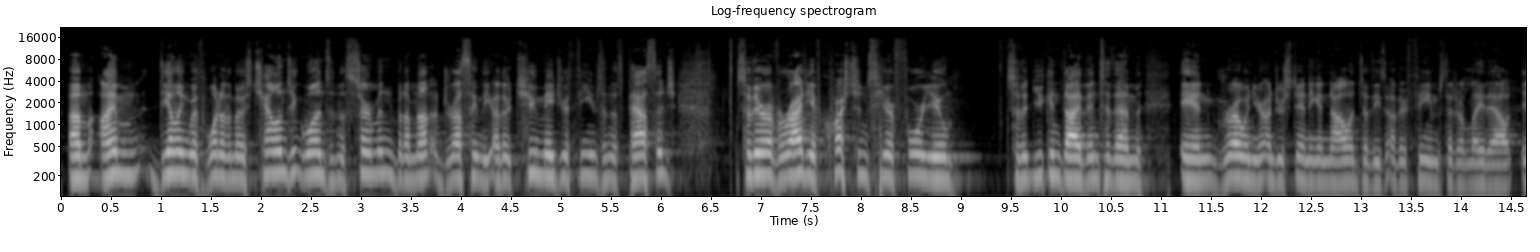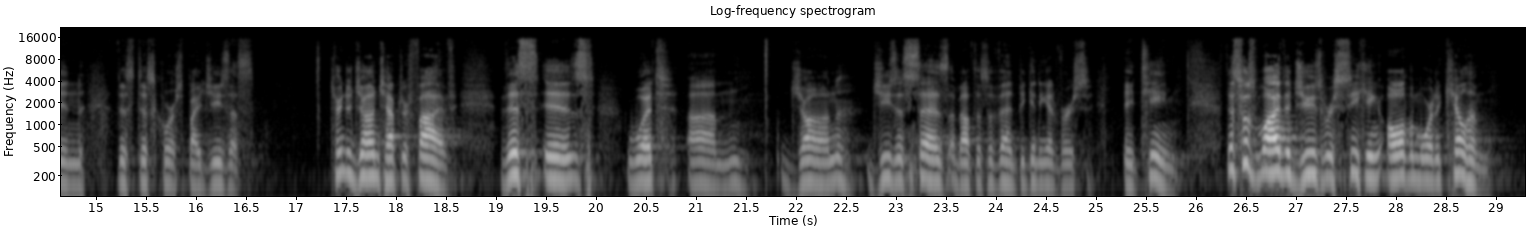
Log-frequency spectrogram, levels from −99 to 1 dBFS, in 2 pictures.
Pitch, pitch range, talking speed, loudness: 180 Hz, 160-195 Hz, 195 wpm, -37 LUFS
